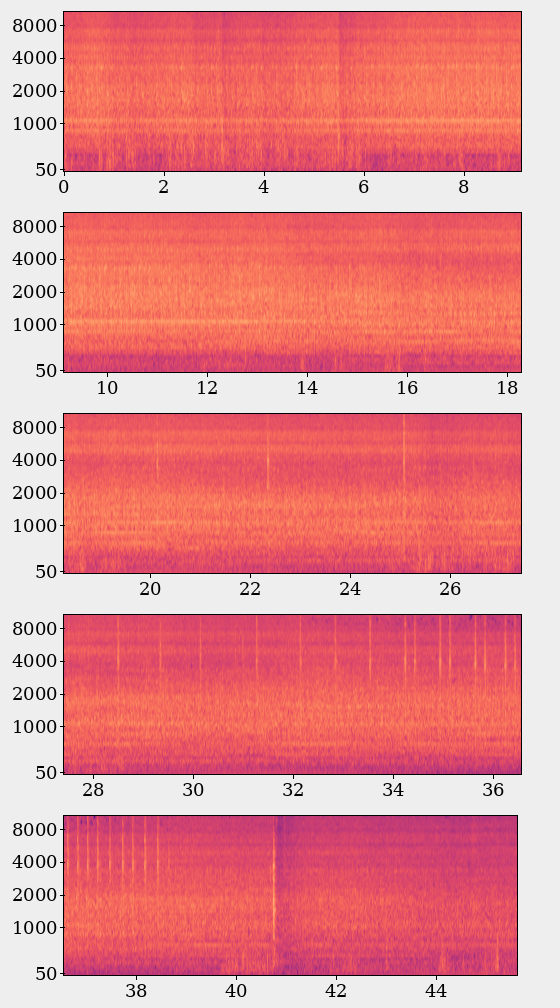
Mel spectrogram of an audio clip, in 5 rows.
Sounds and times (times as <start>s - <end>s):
Truck: 0.0s - 45.6s.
